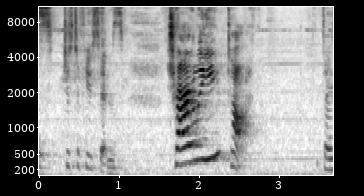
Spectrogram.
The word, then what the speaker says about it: Charlie Toth: Charlie Toth.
